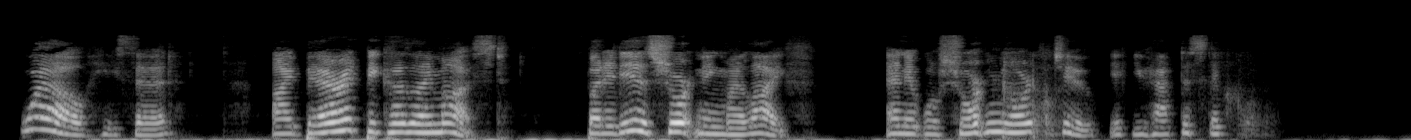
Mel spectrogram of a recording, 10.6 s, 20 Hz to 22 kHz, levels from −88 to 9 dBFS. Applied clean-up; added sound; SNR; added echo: neural mask model DeepFilterNet 3.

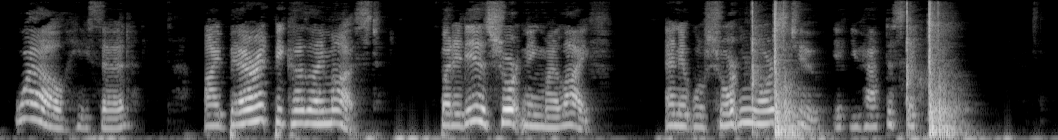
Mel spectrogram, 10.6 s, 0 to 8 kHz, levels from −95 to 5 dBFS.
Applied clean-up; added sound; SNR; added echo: classical method WPE with log-MMSE.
